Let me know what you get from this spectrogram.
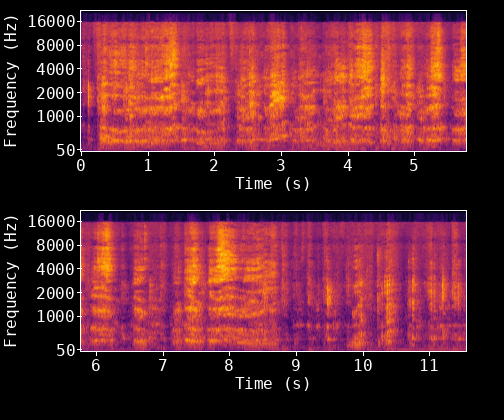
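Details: Farm pigs grunting and squealing together in dense, loud, overlapping bursts, with harsh rasping calls and a constant low background hum.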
